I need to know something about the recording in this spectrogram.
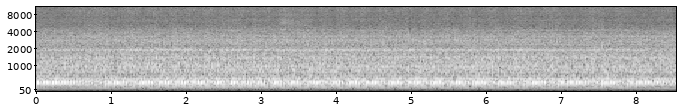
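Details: Ford ST200 V6, first run after head gasket and timing chain repair: an even, steady idle hum with no ticking or knocking. Healthy.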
